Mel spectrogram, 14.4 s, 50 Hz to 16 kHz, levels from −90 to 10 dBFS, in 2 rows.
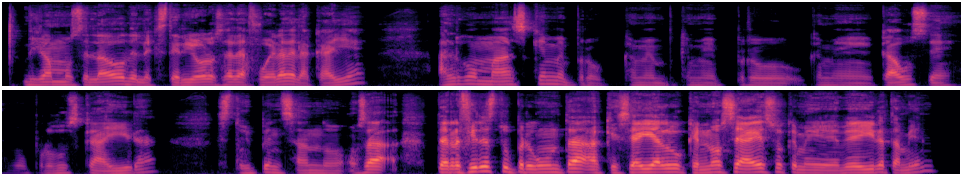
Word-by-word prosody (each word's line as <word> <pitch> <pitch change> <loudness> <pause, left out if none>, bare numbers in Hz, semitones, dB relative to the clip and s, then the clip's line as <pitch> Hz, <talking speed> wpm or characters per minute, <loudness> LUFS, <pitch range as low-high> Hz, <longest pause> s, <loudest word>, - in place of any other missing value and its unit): digamos, 125 -1 -5
el 120 - -11
lado 140 +4 -3
del 125 -4 -9
exterior, 115 +5 -2
o 125 - -7
sea, 120 +3 -5
de - - -3
afuera 115 +4 -5
de 140 - -2
la - - -8
calle, 150 - -9 0.5
¿algo 150 +3 -11
más 135 -1 0
que 160 - -12
me 150 -7 -13
pro 100 -3 -22
que 105 - -22
me 105 -2 -18
que 105 - -24
me 100 -2 -20
pro 100 -2 -19
que 105 - -24
me 100 -3 -16
cause 110 -2 -2
o 105 -1 -27
produzca 105 0 -6
ira? 130 +11 -9 0.4
Estoy 105 0 -2
pensando, 110 -4 -3
o 105 - -14
sea, 135 +2 +2 0.4
¿te 145 - +5
refieres 175 +6 +4
tu 175 - -4
pregunta 145 0 +1
a - - 0
que 125 - -6
si 105 - +5
hay 145 +1 +9
algo 150 -1 +3
que 125 - -1
no 145 +3 -2
sea 140 +3 +8
eso 160 0 +3
que - - -6
me 115 -2 -5
dé 130 +1 +4
ira 140 +2 +3
también? 155 - -10
120 Hz, 210 wpm, -24 LUFS, 105-145 Hz, 0.5 s, hay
